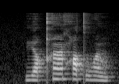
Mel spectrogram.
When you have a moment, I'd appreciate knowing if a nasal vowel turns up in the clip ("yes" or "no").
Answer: yes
